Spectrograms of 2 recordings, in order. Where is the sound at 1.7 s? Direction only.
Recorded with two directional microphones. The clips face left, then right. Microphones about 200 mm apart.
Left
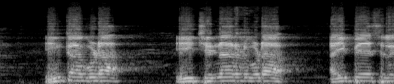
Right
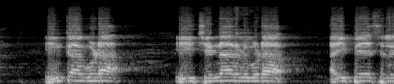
45° right (ahead or behind).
